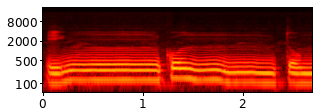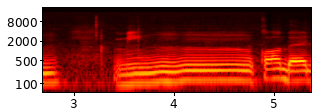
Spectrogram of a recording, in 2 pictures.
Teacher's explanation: Ikfa ab'ad yang paling jauh itu bunyi Nun sukunnya udah sangat samar gu malah cenderung bunyinya ke Eng ya bunyinya ke Eng jadi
